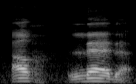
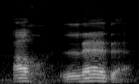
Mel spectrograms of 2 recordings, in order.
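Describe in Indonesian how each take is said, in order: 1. Bunyi kh tebal, mulut terbuka lebar. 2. Bunyi kh tebal, mulut terbuka lebar.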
